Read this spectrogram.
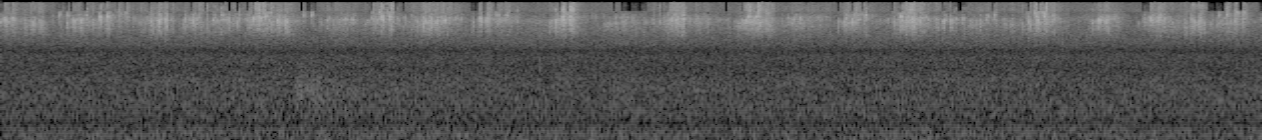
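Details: Crickets chirping at sunset, a natural evening recording: a dense, very high, shimmering trill that pulses in soft bursts about every half second, steady throughout with no other clear sounds.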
